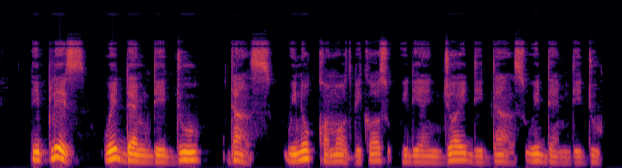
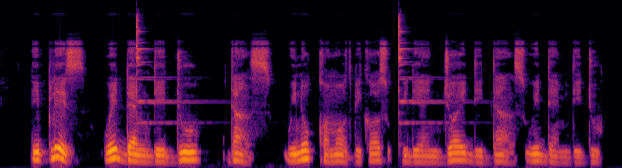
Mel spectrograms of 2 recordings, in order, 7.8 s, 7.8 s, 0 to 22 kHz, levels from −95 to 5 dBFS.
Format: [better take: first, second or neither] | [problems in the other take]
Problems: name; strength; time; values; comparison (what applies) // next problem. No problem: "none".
first | background sound (Chink, clink); 15 dB below the speech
